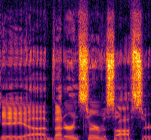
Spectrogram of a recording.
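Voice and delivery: ordinary delivery

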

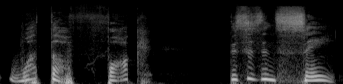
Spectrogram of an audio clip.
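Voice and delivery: slow, high-pitched incredulity; appalled disbelief. Retold or imitated. Bartender finding cigarettes in leftover wine, appalled disbelief. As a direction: draw it out, aghast and high. Retold shock at littered bar.

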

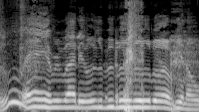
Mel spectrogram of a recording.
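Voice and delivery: put-on high, loud sloppy drunk greeting; drunk cousin. Cousin arriving drunk at a baby's party, high and loud. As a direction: play the shit-faced cousin working the room, high and loud. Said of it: "you know, just".

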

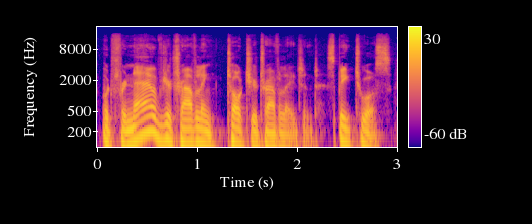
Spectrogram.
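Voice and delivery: ordinary delivery

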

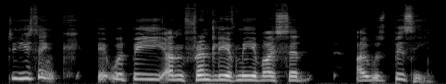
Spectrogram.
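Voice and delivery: high, timid question; shy and timid. A narrator's reading. Hans daring to ask the miller's leave, shy and timid. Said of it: "in a shy and timid voice".

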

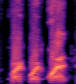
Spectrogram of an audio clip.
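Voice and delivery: silly duck noises; mock duck quacks. Talking to duck entity.

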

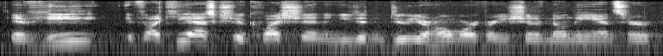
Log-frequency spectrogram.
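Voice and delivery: normal talking voice

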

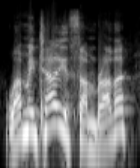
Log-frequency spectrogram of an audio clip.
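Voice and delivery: high, hammy Australian wrestler promo; badly faked Australian catchphrase, pitched right up; Australian-accented Hulk Hogan. Acting out the imagined biopic speech, terrible Australian accent. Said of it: "he's doing it in an Australian accent".

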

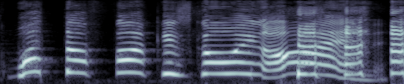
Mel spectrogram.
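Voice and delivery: high-pitched drawn-out mock yell; mock outburst yell. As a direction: imitate someone yelling out of nowhere, slowly. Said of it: "just yelling out of nowhere".

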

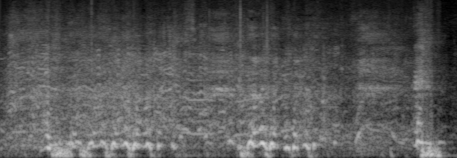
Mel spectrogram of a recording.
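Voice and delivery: long, high laugh; big laugh. Real, not acted. Storyteller after quoting her boast, high laughing fit. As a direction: crack up at your own boast.

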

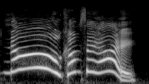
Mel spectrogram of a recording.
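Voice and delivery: high, loud eager "no, come say hi"; eager invitation. Retold or imitated. Telling shy fans to greet her, high and eager. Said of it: "I'm like".

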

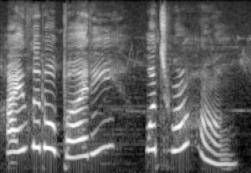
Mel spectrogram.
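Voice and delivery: gentle voice. A narrator's reading. Levi comforting a lost bunny, gentle. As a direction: coax a scared little one. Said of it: "in a gentle voice".

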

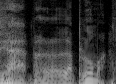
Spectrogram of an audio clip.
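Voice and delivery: low, soft, slow reply; imitated booth lady. Car wash lady confirming the Spanish word, low slow imitation. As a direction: lightly imitate her, hushed and drawn out. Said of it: "And she says".

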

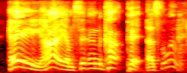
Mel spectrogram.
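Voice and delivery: high, quick throwaway pilot line; lightly voiced dismissive pilot; mocking bit part. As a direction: belittle the cameo. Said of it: "What did Wedge do?".

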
